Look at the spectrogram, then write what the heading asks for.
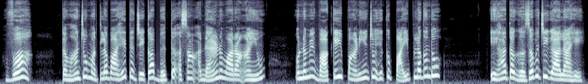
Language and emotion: Sindhi, surprised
